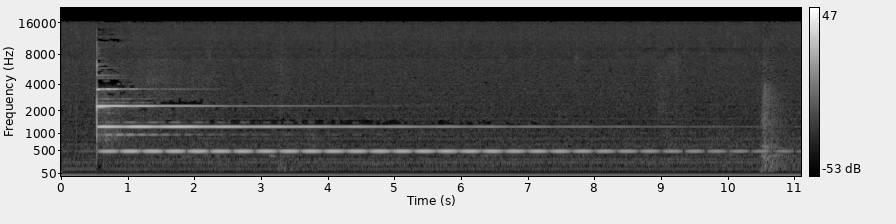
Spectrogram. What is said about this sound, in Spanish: Y ahora, a terminar esta breve meditación, vamos a escuchar a la campana. Desde empieza hasta el timbre, hasta no es posible oírlo más.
